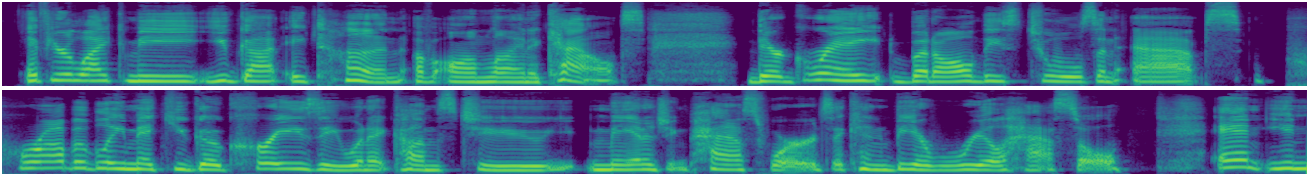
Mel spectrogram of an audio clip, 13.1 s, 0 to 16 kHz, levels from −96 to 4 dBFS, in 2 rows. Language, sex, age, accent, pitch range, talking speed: English, female, 40-59, American, 210-275 Hz, 175 wpm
